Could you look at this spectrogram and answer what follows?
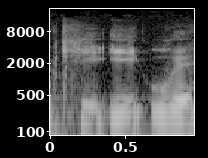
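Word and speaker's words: Київ: 우크라나 정부에서 지적이 있었든 우크라이나의 수도는 우크라이나 어의 명칭으로는 키이우에 해당하고 러시아식 발음을 했을 때 키예프에 해당하는데요 저희가 기본적으로 우크라이나 수도를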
